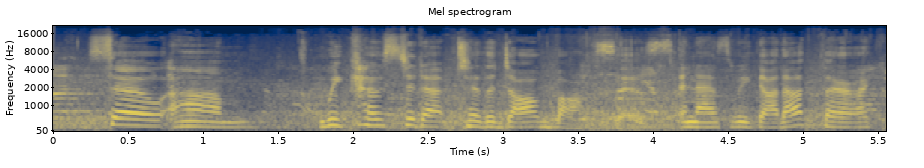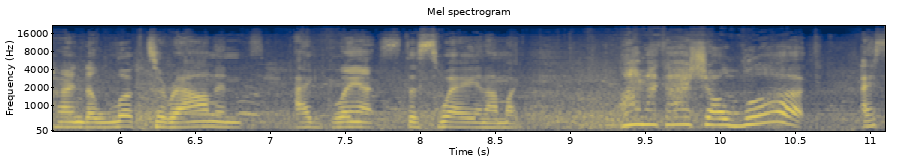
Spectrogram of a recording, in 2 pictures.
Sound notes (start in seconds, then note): none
